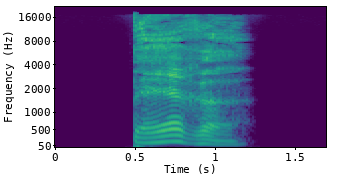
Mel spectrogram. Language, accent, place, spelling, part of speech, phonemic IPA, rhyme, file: German, Germany, Berlin, Bäre, noun, /ˈbɛːʁə/, -ɛːʁə, De-Bäre.ogg
- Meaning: nominative/accusative/genitive plural of Bär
